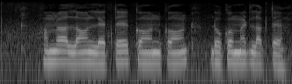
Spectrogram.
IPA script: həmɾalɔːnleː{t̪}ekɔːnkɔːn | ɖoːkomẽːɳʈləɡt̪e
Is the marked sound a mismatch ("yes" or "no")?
no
